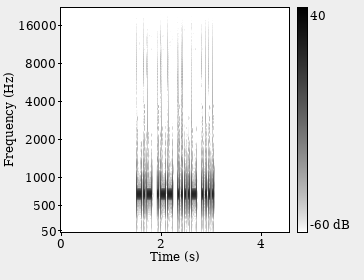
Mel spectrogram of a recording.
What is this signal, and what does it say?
Morse code, heard as a keyed tone, about 36 wpm, 700 Hz. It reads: KW4H
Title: USA Call Signs - 4 Characters - Repeated 3x - 35wpm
